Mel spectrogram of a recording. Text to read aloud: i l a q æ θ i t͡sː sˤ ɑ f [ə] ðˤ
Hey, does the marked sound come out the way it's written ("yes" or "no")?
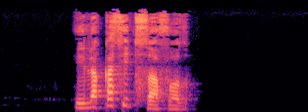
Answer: yes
